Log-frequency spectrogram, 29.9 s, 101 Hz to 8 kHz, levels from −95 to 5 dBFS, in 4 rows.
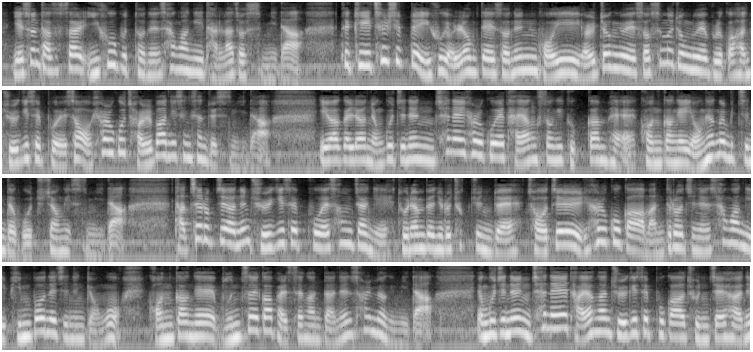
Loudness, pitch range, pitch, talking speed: -13 LUFS, 180-250 Hz, 210 Hz, 335 characters per minute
